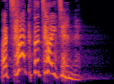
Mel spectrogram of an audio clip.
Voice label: vox attack m; smite; nuwa; voicepack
